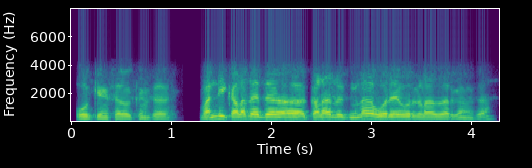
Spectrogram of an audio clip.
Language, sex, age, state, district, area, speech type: Tamil, male, 18-30, Tamil Nadu, Namakkal, rural, conversation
